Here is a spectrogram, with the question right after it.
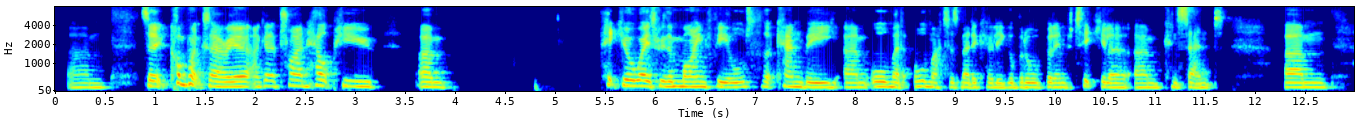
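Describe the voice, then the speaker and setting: With a British accent, a woman speaks in a fairly low, dark, mellow tone. She takes long, frequent pauses against a quiet background. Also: fairly even intonation, moderate pace. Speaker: doctor giving a medicolegal webinar. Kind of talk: lecture. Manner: halting, many fillers.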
